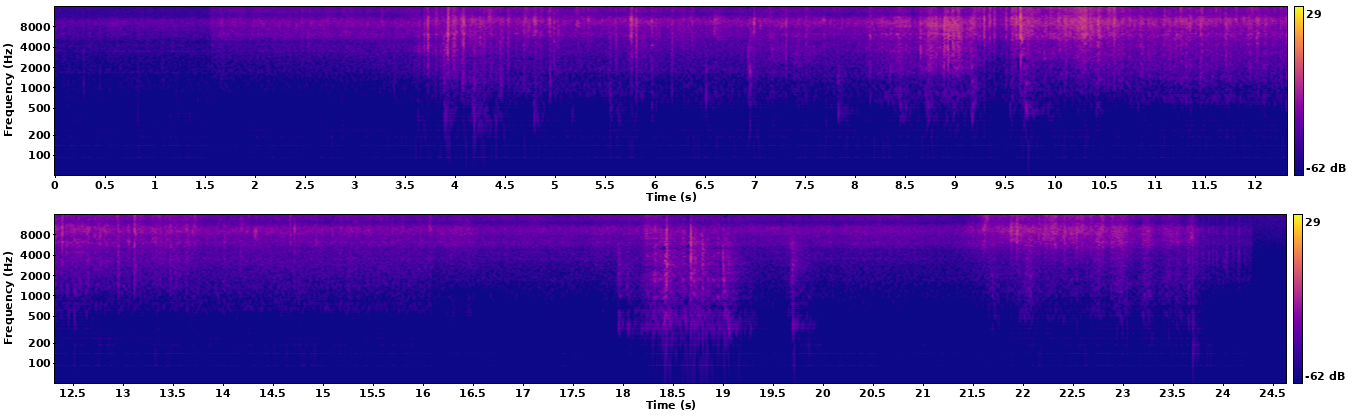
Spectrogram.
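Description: Faint frying sizzle from a potato-and-egg omelette in a non-stick pan, with scattered clicks and scrapes of a silicone spatula against the food and pan. A louder scraping rustle comes about three-quarters of the way through.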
